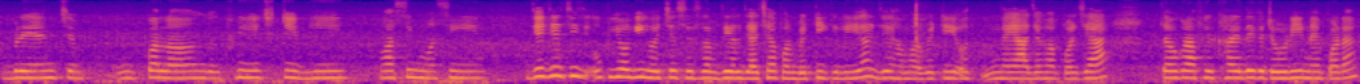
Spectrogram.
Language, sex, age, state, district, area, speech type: Maithili, female, 18-30, Bihar, Saharsa, urban, spontaneous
